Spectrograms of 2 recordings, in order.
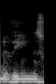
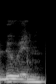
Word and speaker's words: Lewin: right back here to kurt levine's work in the 1930s i don't know if you've read any or kurt lewin most people would pronounce it but it's his german pronunciation and he he if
